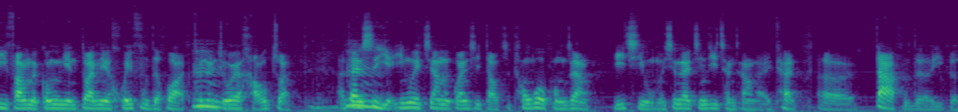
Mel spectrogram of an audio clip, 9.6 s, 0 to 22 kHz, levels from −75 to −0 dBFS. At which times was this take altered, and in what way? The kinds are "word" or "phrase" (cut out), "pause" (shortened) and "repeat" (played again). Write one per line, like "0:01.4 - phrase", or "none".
0:08.1 - pause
